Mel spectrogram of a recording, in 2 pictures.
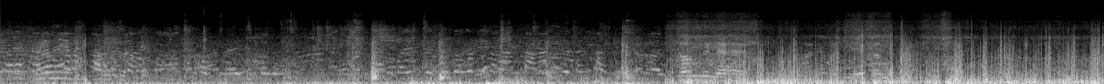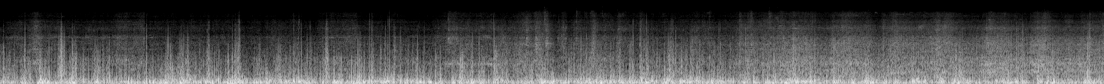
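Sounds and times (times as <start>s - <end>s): train rattling and clatter: 0.0s - 22.0s
train rumbling: 0.0s - 22.0s
wind buffeting microphone: 0.0s - 22.0s.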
